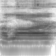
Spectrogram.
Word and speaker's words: Millar: This is the adaptation of Mark Millar or Mark Miller, depending on how you pronounce it.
